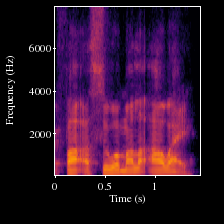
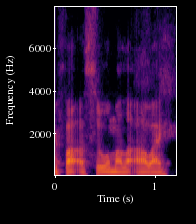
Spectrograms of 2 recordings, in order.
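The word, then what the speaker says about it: Fa'asuamaleaui: Yeah, that is Tino Fa'asua Mala'awe. Don't ask me how to spell it. Definitely don't ask me how to spell it, but Tino Fa'asua Mala'awe.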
